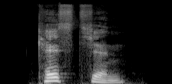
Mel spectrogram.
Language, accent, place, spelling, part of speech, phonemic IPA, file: German, Germany, Berlin, Kästchen, noun, /ˈkɛstçən/, De-Kästchen.ogg
- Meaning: 1. diminutive of Kasten: a small box (usually made out of wood) 2. square of a table, crossword puzzle, etc 3. box for ticking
